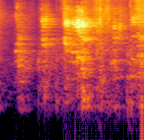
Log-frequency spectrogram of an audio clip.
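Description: Excited dog playing with a ball toy on a tile floor, making several short vocal sounds, the loudest about a second in.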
